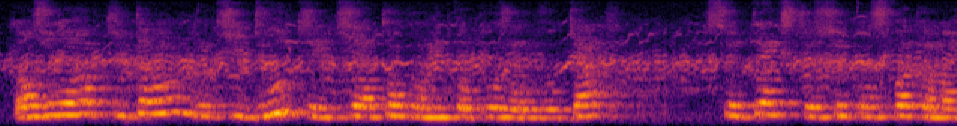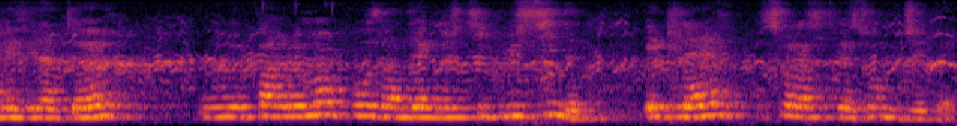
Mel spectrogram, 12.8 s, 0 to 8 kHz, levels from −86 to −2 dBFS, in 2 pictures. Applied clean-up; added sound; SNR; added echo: none; Fowl; 16 dB; reverberation time 0.6 s.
